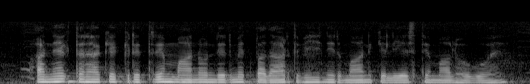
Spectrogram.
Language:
Magahi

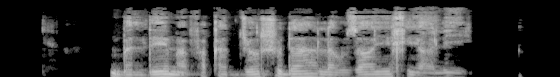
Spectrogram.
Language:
Hazaragi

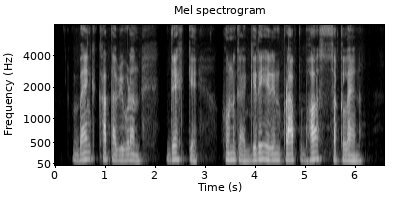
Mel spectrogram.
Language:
Maithili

